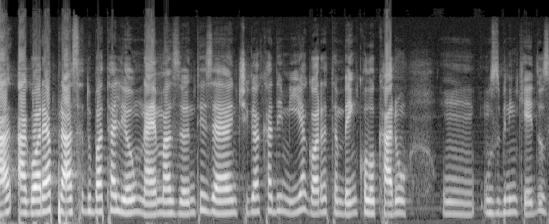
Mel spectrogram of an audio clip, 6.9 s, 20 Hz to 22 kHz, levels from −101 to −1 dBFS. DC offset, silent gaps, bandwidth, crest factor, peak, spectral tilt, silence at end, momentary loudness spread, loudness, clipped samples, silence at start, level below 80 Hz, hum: under 0.1%; none; 18.5 kHz; 14 dB; 0 dBFS; -3.5 dB/octave; 0 s; 17 LU; -14 LUFS; 0.3%; 0 s; -42 dBFS; none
